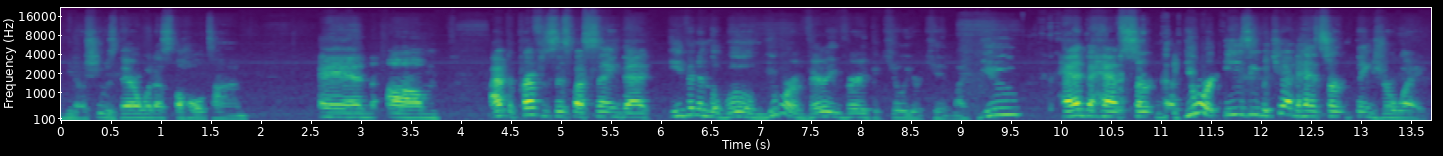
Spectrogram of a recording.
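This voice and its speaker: A middle-aged man telling family stories in a casual, animated way, acting out the quotes. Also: a little high, a little hiss or hum, rough recording. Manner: animated storyteller, acts out quotes. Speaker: guest, the host's father.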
